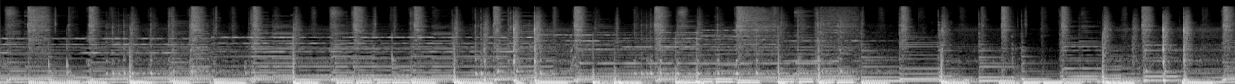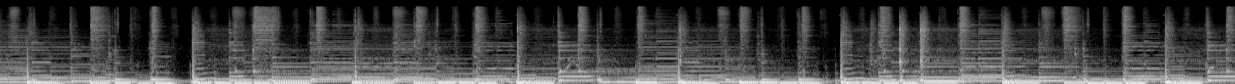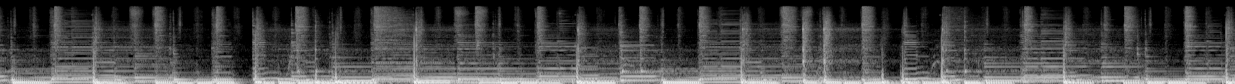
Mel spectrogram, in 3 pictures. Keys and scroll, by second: 28.9 ctrl+-.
